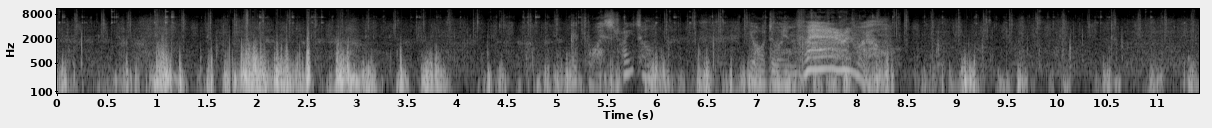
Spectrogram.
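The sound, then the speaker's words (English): Footsteps walk steadily along Northfield Avenue, a street, giving many regular, crisp impacts that run through the whole clip; a voice is heard at times between and over the steps. “Walking down Northfield Avenue, and in a minute we'll turn into Edmund Road, and then we'll be back on Chelsea Road.”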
